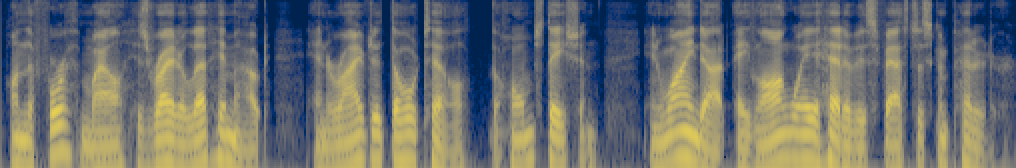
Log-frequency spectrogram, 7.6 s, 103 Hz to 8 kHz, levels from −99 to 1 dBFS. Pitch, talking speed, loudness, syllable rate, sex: 100 Hz, 195 wpm, -20 LUFS, 5.8 syllables/s, male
